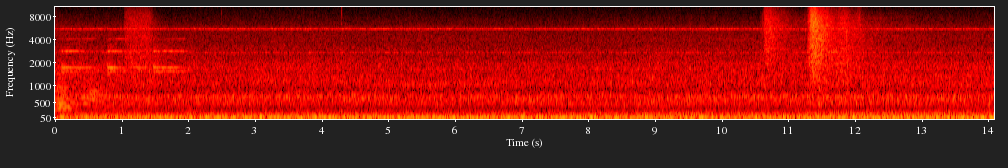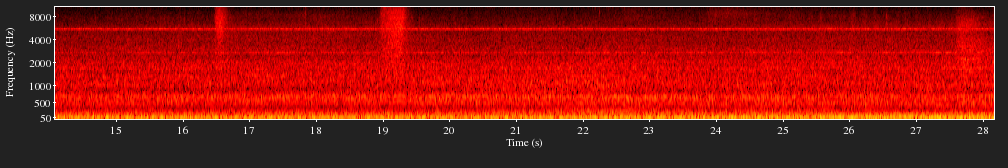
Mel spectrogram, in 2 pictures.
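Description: Norfolk Southern freight train's lead diesel locomotives coming on slowly around a curve: a steady heavy low rumble that grows a little louder near the end, with a thin steady high wheel squeal and a few short hisses, the loudest about 11 seconds in.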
